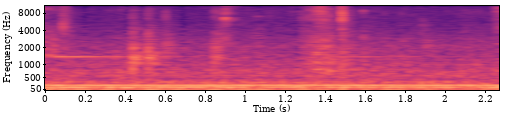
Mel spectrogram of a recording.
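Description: Steady low electrical hum, with faint rustling as a suede ankle boot is handled and turned over.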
